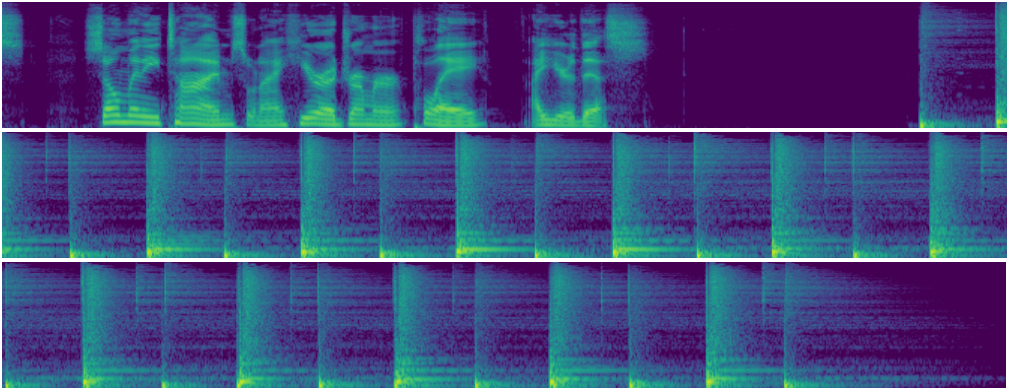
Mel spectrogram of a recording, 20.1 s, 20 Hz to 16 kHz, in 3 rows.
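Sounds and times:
heavy snare and bass drum hits: 6.1s - 19.3s
ride cymbal and hi-hat: 6.2s - 19.4s.

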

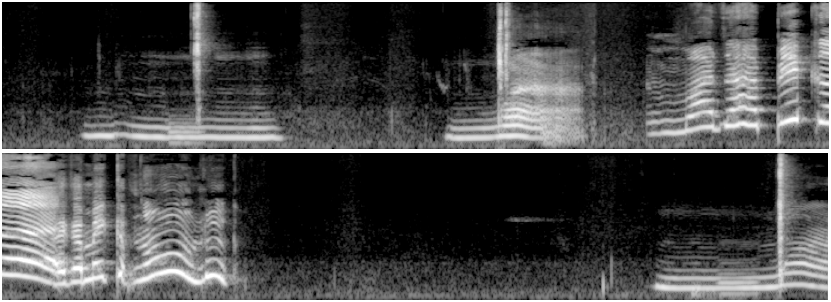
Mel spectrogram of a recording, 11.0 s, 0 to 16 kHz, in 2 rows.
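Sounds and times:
lip smack: 0.6s - 1.5s, 3.2s - 3.5s
person humming: 0.6s - 1.9s, 9.9s - 10.8s.

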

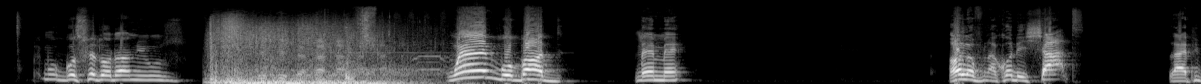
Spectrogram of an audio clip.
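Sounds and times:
cinematic boom with deep rumble: 2.1s - 4.3s.

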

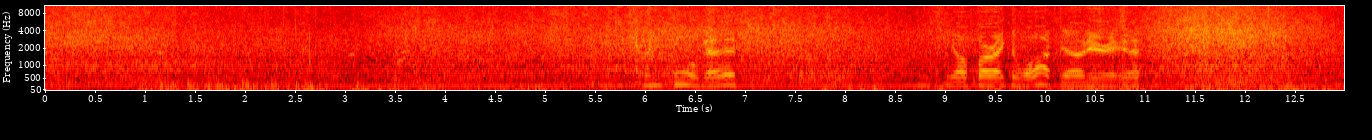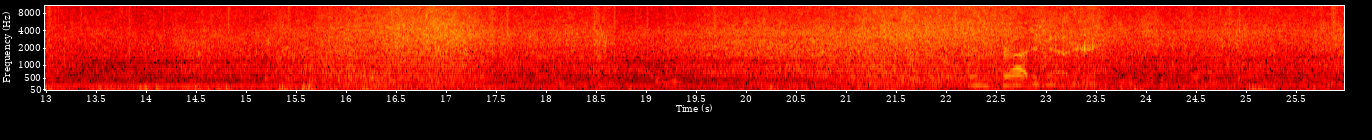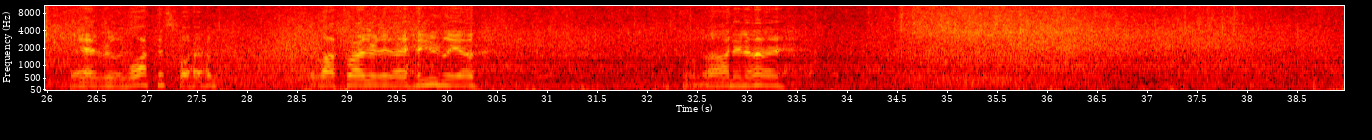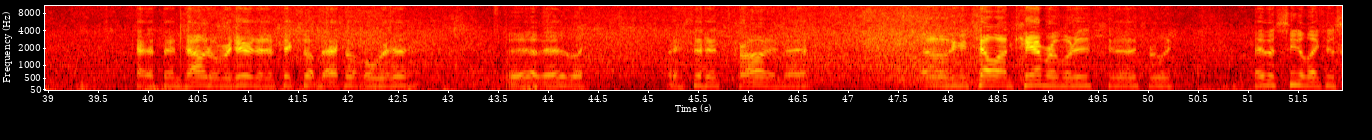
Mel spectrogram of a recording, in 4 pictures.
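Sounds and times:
wind buffeting microphone: 0.0s - 45.9s, 50.2s - 51.9s
surf washing up sandy shore: 0.0s - 51.9s.

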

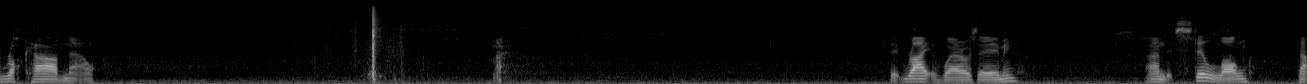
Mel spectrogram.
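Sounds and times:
faint birds chirping: 0.0s - 13.0s
golf club striking ball: 3.5s - 4.6s.

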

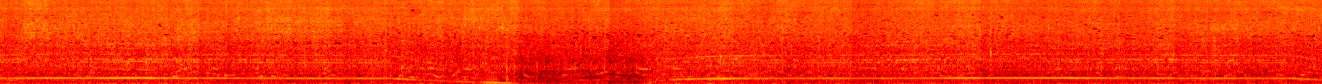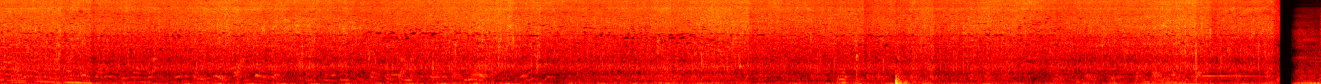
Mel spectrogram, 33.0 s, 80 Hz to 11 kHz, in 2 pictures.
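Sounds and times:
fish sizzling in hot oil: 0.0s - 32.6s.

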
